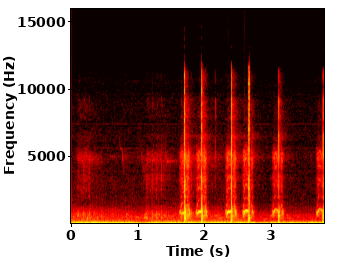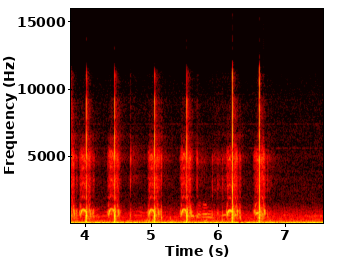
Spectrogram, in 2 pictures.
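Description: An airsoft gun firing about a dozen single shots in an irregular string, two to three a second, starting a couple of seconds in and stopping near the end, over a steady low rumble of wind and handling on the microphone.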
